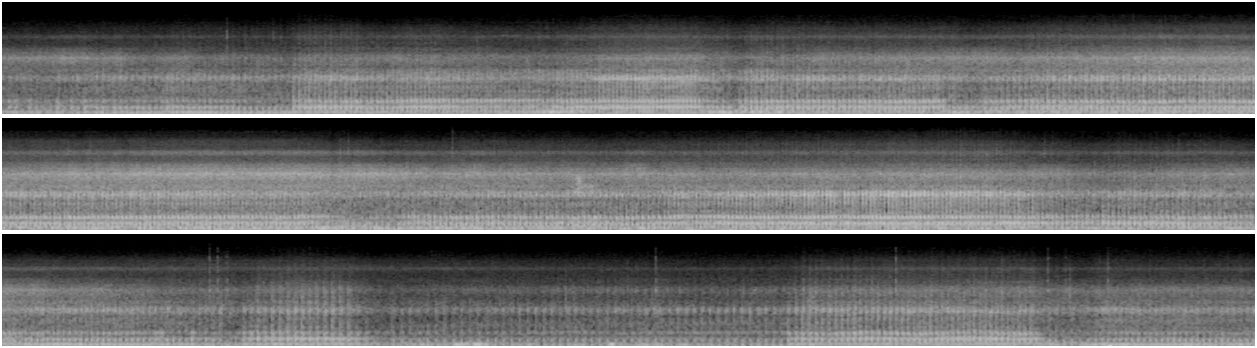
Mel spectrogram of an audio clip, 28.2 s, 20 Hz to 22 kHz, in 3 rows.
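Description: Yamaha TT350 single-cylinder four-stroke engine ridden at steady throttle along a dirt trail, the throttle eased and reopened several times. It drops to a lower, rougher note for a few seconds past the two-thirds mark, then pulls again. A sharp knock comes near the end.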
